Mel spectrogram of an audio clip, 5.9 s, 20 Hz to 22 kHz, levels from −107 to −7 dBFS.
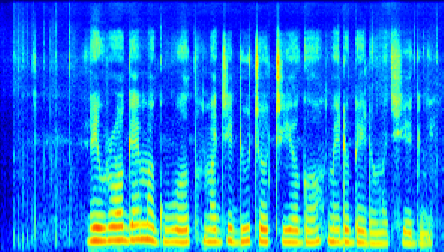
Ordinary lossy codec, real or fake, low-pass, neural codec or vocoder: none; fake; none; codec, 44.1 kHz, 7.8 kbps, DAC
